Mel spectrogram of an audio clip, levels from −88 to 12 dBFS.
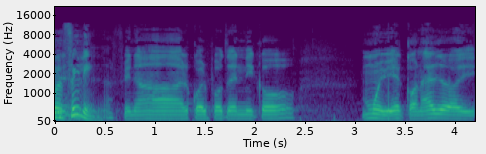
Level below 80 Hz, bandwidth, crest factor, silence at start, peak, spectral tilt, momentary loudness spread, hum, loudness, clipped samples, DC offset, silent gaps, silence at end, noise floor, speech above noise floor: -60 dBFS; 12 kHz; 18 dB; 0 s; -8 dBFS; -6.5 dB/octave; 9 LU; none; -28 LUFS; under 0.1%; under 0.1%; none; 0 s; -58 dBFS; 31 dB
